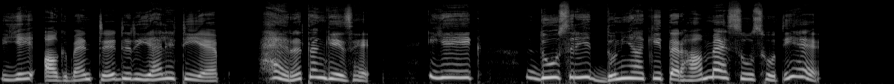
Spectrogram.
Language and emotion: Urdu, surprised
